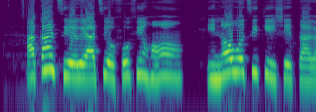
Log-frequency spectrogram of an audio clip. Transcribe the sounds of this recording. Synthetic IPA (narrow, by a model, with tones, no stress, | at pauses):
a˨kã˦n̩˨˦ti˧e˨ɾe˨a˨ti˧o˨fo˨˦fi˦ɦɔ̃˨˦˧ | i˨nɔ̃˨˦wo˦ti˦ki˦˧ʃe˧ta˧ɾa˧˨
